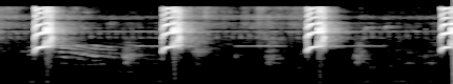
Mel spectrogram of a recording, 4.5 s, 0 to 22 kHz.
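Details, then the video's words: Lively lovebird giving loud, harsh chirps to prompt replies from other lovebirds; each burst is short and sharp, spaced about 1.4 seconds apart, with soft warbled notes trailing after. "Jenis Lovebird Apapun Kalau dengar Lovebird ini pasti Nyaut Gacorrr"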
